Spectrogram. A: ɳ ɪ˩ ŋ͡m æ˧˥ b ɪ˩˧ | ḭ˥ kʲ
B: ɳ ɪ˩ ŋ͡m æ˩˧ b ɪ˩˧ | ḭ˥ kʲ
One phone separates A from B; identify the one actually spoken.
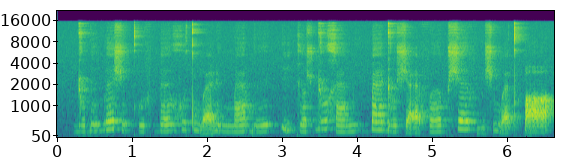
B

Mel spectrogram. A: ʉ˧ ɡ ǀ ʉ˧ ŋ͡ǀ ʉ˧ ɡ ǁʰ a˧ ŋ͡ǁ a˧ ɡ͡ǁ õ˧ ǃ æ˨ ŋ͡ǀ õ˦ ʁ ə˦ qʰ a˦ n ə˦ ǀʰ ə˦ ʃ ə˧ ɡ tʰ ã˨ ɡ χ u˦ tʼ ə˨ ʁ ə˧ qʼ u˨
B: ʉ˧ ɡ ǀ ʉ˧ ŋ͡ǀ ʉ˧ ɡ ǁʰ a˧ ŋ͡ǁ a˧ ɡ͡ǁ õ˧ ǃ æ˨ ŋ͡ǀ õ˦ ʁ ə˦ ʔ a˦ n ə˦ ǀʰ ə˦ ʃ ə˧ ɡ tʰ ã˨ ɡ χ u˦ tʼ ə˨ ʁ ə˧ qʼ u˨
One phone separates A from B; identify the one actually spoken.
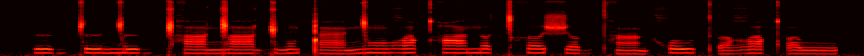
A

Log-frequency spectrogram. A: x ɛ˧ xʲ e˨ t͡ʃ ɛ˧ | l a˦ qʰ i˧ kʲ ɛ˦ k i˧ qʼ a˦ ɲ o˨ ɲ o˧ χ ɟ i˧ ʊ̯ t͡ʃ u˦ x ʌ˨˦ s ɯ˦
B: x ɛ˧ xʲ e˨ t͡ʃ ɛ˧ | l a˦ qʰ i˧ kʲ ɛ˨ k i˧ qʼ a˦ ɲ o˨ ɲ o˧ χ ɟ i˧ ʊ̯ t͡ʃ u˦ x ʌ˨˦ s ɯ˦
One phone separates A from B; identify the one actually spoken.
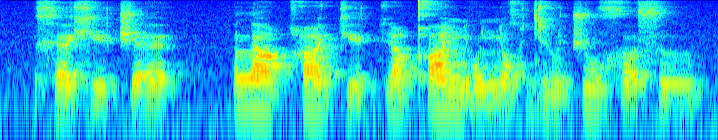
B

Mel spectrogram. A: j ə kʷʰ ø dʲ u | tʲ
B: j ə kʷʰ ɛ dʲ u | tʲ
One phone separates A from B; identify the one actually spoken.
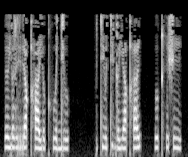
B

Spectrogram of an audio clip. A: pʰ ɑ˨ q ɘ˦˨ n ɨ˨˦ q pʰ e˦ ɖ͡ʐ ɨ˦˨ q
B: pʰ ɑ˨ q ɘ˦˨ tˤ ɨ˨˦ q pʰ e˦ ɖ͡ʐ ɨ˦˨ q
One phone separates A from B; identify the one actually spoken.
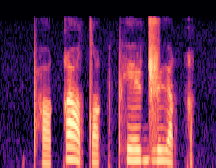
B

